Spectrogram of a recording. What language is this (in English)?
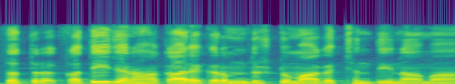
Sanskrit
